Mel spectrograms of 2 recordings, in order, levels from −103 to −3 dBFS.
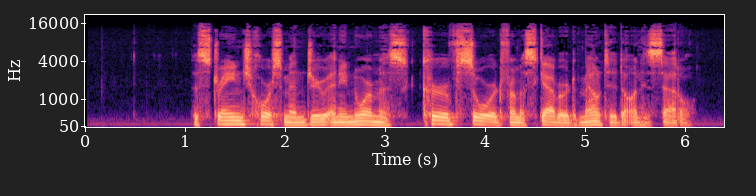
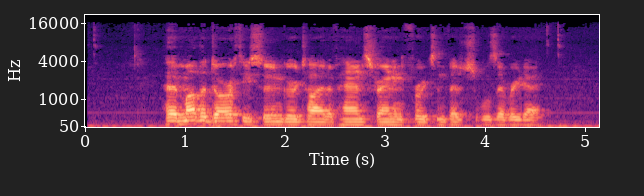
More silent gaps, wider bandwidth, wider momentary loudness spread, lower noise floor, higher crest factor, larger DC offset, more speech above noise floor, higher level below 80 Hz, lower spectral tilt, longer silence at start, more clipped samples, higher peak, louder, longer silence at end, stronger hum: neither; about the same, 16 kHz vs 16 kHz; second, 4 LU vs 10 LU; first, -57 dBFS vs -44 dBFS; about the same, 16 dB vs 18 dB; neither; first, 41 dB vs 25 dB; second, -48 dBFS vs -40 dBFS; second, -4 dB/octave vs -5.5 dB/octave; first, 1.1 s vs 0.05 s; neither; about the same, -2 dBFS vs -2 dBFS; first, -16 LUFS vs -19 LUFS; first, 0.3 s vs 0 s; neither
